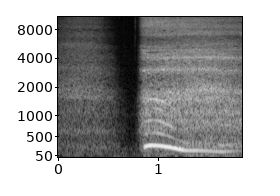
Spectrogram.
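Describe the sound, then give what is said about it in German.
A deep breath drawn into the lower belly and released: a soft breathy inhale, a brief silent pause, then a louder exhale with a voiced sigh whose pitch sinks slightly as it trails off. “richtig tiefe Atemzüge in den unteren Bauch ein und wieder ausnehmen”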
